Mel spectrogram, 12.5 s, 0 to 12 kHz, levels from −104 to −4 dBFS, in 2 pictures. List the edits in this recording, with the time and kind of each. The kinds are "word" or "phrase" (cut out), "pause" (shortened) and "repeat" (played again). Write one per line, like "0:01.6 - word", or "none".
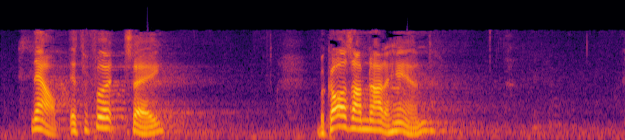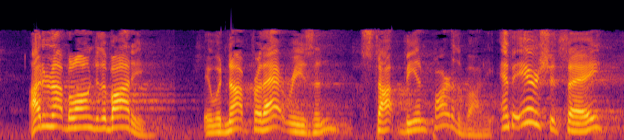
0:01.2 - word
0:08.0 - pause
0:09.8 - pause
0:11.3 - word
